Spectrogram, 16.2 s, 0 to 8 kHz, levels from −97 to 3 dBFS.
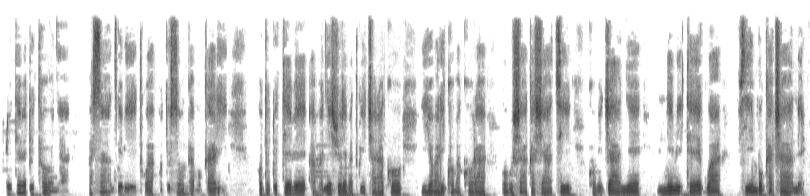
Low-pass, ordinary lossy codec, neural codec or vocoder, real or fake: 7.2 kHz; MP3, 48 kbps; none; real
